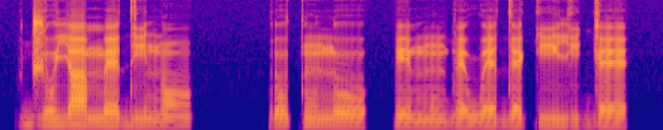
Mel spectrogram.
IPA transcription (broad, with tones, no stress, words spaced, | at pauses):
d͡ʒo˦ja˦ mɛ˦di˧nɔ̃˨ | ɾo˧tũ˦no˦˨ | e˨mũ˨bɛ˨ wɛ˨˦ dɛ˧ki˦ji˦ ɡɛ˦˨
